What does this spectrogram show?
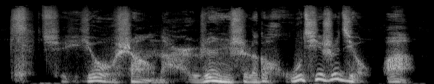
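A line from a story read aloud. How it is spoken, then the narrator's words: Muttering. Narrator (Chinese): 老白嘀咕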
